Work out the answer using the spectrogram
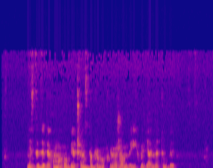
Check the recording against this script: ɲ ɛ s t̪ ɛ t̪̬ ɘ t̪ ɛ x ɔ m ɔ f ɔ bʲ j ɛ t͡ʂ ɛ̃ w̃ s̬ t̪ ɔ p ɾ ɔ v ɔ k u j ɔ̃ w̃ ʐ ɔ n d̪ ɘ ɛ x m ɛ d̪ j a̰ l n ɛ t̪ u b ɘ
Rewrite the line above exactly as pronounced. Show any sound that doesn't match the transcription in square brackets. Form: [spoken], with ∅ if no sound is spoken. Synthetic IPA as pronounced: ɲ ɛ s t̪ ɛ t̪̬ ɘ t̪ ɛ x ɔ m ɔ f ɔ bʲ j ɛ t͡ʂ ɛ̃ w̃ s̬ t̪ ɔ p ɾ ɔ v ɔ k u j ɔ̃ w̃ ʐ ɔ n d̪ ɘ [i] x m ɛ d̪ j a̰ l n ɛ t̪ u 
